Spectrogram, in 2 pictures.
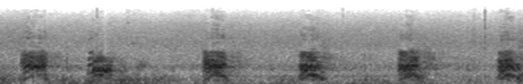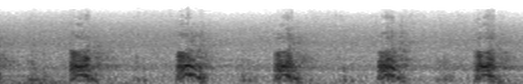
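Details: German Shepherd during protection training barking hard and steadily, eleven short forceful barks in under seven seconds, each a brief mid-pitched burst with little else heard.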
